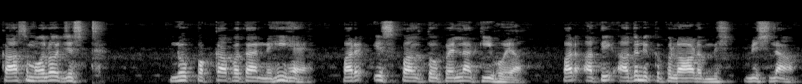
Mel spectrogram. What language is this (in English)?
Punjabi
